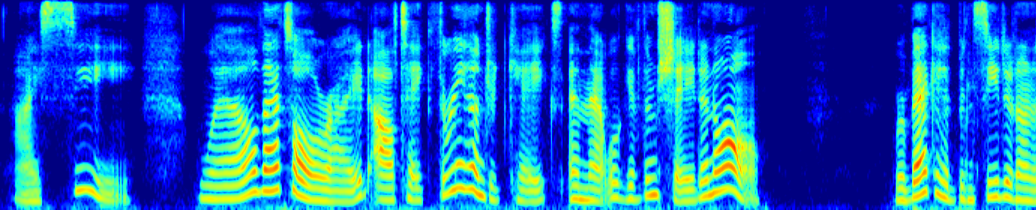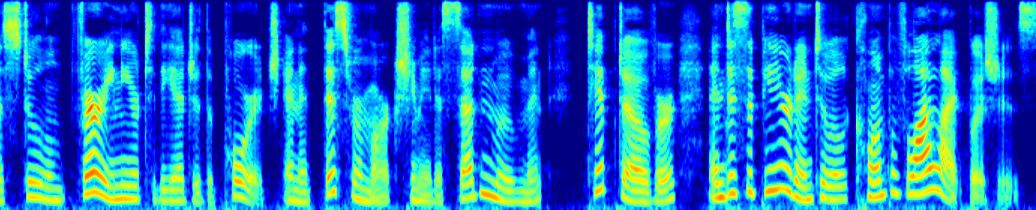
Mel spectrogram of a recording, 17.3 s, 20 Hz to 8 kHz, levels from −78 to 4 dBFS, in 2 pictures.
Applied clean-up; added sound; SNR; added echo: none; none; none; none.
